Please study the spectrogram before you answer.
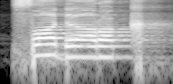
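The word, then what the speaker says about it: صَدْرَكَ: Maka di sini kaf disukunkan, berikan bunyi hamas atau bunyi angin. Sadrak.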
